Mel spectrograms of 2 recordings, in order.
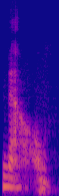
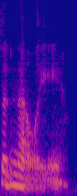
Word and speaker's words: Anele: I wasn't saying it right. I was saying Anele. It's Anele.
